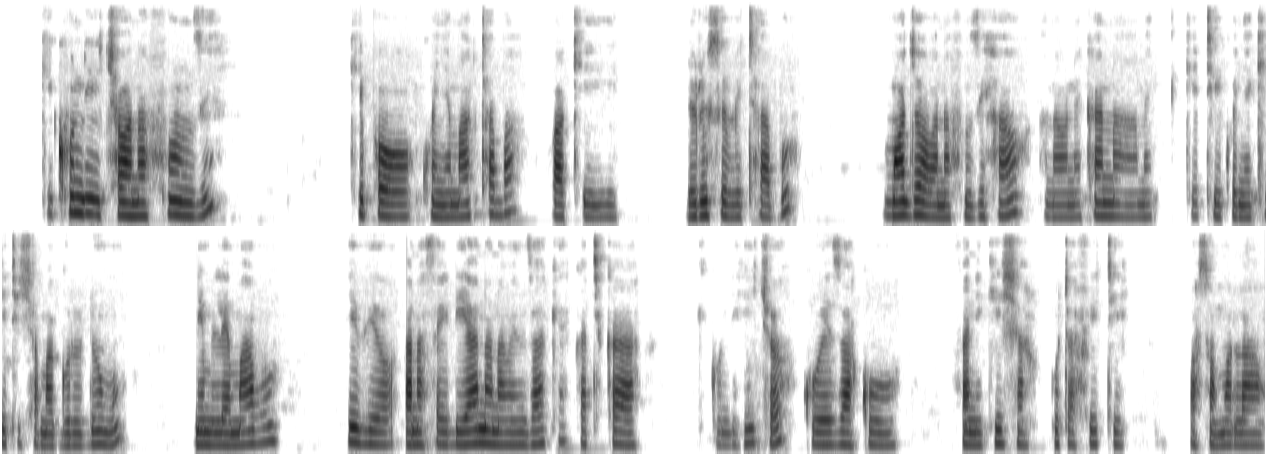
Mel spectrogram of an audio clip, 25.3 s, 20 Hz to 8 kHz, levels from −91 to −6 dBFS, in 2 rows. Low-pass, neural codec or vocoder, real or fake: 7.2 kHz; none; real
